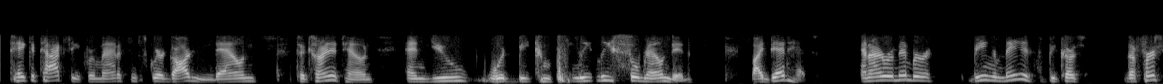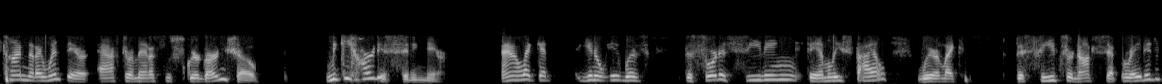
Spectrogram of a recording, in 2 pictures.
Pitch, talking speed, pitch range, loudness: 170 Hz, 160 wpm, 145-200 Hz, -23 LUFS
